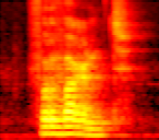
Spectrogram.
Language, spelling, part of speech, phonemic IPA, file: Dutch, verwarmd, verb, /vərˈwɑrᵊmt/, Nl-verwarmd.ogg
- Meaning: past participle of verwarmen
